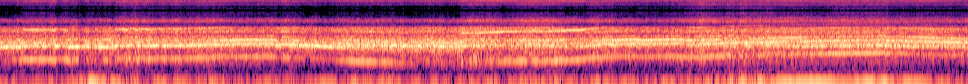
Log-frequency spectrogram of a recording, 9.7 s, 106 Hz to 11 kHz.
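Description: Onboard sound of the SGT FE11 electric Formula Student car: a whine from the electric motor and drivetrain, with a low rumble underneath. The whine's pitch follows the car's speed, sagging about four seconds in and rising again before falling near the end.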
